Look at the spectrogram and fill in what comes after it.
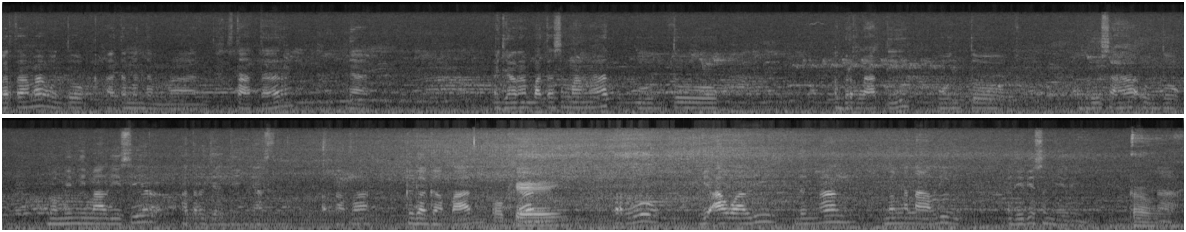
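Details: Stuttering since childhood in a young adult man, a newly graduated doctor.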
